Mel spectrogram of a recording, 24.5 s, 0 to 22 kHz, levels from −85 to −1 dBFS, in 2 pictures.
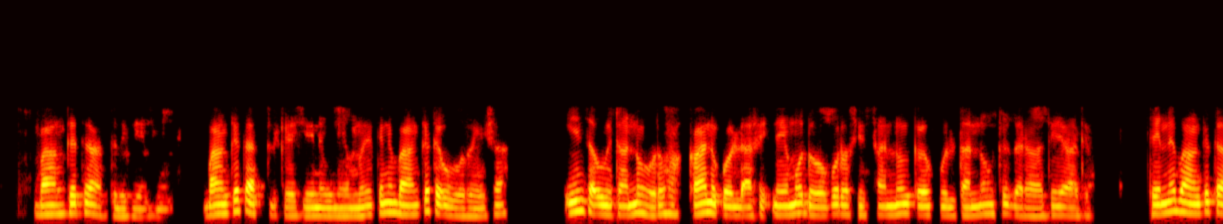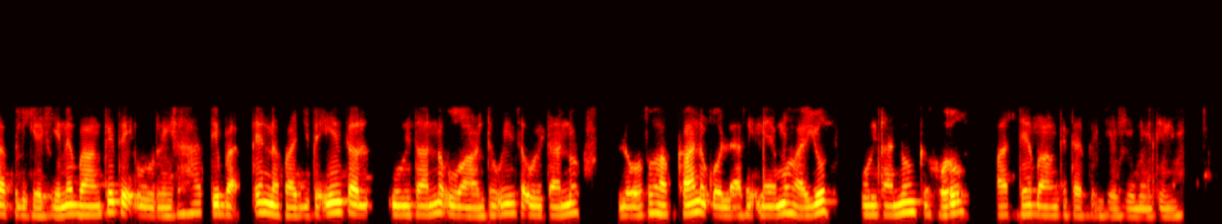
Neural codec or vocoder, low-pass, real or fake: codec, 16 kHz, 4 kbps, X-Codec, HuBERT features, trained on general audio; 3.6 kHz; fake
